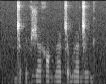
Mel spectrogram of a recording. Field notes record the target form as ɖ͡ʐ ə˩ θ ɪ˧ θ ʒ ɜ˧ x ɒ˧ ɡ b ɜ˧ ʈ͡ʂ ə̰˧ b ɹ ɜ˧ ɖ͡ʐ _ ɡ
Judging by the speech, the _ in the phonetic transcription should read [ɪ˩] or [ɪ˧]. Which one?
ɪ˧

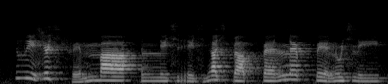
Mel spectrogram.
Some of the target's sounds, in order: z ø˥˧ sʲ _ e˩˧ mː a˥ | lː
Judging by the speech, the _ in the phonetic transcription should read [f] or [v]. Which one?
f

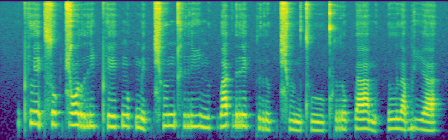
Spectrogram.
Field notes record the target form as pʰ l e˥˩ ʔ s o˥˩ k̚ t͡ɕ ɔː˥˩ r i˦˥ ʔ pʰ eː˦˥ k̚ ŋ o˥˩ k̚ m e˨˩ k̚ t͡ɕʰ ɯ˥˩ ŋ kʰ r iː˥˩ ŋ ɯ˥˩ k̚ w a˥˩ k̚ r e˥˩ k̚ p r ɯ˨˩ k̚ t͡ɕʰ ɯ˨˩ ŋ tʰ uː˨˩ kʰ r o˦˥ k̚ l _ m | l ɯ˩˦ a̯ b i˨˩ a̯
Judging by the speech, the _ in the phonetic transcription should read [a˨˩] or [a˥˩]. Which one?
a˥˩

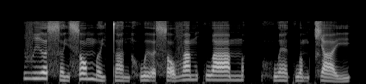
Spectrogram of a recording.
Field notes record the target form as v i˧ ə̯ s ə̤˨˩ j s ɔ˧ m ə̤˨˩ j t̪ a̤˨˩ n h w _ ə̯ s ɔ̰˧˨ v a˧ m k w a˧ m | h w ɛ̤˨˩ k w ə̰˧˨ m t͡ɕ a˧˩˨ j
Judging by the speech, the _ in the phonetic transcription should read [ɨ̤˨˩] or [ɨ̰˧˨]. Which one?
ɨ̰˧˨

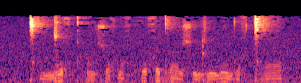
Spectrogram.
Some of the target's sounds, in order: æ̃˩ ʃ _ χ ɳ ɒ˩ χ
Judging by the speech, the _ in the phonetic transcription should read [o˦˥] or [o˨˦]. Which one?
o˨˦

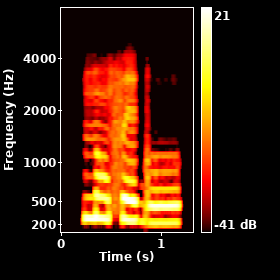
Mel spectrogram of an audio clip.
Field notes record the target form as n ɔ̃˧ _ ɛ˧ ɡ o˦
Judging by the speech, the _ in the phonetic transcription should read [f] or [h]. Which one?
f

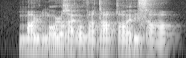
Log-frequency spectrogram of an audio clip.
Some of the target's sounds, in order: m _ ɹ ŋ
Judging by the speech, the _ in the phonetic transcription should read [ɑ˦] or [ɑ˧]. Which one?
ɑ˧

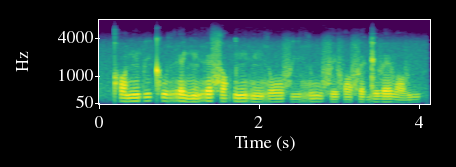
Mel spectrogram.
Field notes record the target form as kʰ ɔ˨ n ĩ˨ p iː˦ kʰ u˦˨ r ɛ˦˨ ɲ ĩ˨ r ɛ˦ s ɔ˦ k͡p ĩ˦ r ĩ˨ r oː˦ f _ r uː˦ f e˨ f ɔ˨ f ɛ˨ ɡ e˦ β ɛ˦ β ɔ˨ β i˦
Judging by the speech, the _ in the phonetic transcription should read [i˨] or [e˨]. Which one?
i˨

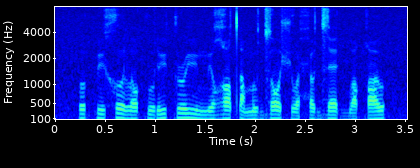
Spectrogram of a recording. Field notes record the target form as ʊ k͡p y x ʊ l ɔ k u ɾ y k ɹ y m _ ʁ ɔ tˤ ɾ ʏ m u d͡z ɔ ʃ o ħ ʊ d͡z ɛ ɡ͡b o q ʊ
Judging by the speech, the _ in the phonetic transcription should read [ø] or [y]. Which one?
y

